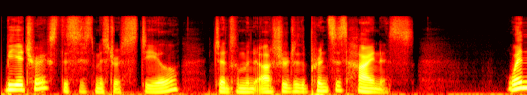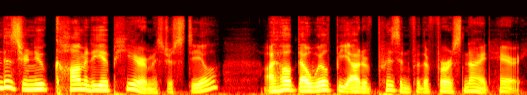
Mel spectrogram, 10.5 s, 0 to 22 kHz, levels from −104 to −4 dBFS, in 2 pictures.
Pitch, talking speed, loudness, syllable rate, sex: 130 Hz, 180 wpm, -21 LUFS, 5.2 syllables/s, male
